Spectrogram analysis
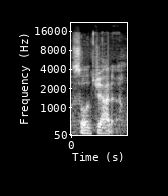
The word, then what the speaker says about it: Soljana: Oh, as Soljana has said, it is pronounced Soljana.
